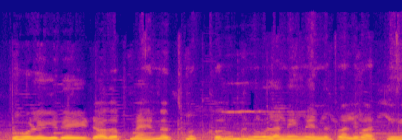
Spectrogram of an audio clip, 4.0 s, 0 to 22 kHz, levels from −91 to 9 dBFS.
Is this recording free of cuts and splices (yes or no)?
yes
